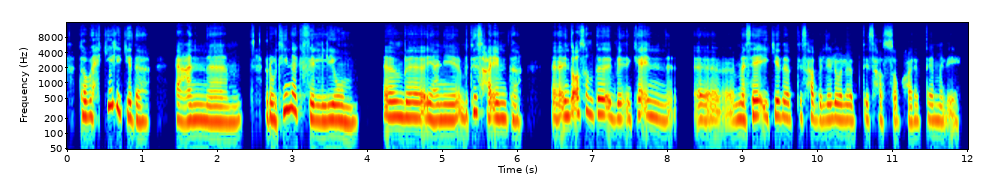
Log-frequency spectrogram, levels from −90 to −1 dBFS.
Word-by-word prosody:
طب 220 -1 +3
احكِ 220 +10 -4
لي 310 - +4
كده 185 -7 -1 0.4
عن، 185 +1 +1
آمم، 170 0 -1 0.3
روتينك 275 - +4
في 200 - +1
اليوم، 180 -2 +2 0.4
آمم، 215 0 +4
ب - - 0 0.3
يعني 190 0 +2
بتصحى 220 0 0
إمتى؟ 195 -3 -1 0.4
أنت 220 +1 +1
أصلًا 260 0 +2
بت 245 - +2
ب 210 -5 +3 0.2
كائن، 215 -6 -1 0.3
آآ، 185 0 -3
مسائي 195 +4 +3
كده، 220 0 +1
بتصحى 205 +2 -5
بالليل 190 +2 -2
والّا 185 -1 0
بتصحى 180 +1 -8
الصبح 170 -1 -9
والّا 170 +1 -4
بتعمل 180 0 -6
إيه؟ - - -9
190 Hz, 150 wpm, -22 LUFS, 180-215 Hz, 0.4 s, لي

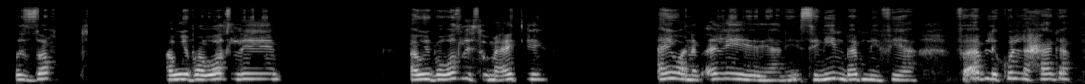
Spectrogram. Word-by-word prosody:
بالضبط. 225 +5 0 1.1
أو 220 - +4
يبَوّظ 230 +2 +4
لي 250 0 -2 1.3
أو 230 +2 +6
يبَوّظ 240 +3 +2
لي 255 - -3
سُمْعِتي. 225 +2 -2 1.1
أيوه 260 0 +2
أنا 215 -1 +1
بقى 245 +3 -1
لي 255 -1 -1 0.2
يعني 190 +3 -6
سنين 240 +3 +2
باَبْني 230 -3 0
فيها، 205 -1 -5 0.4
فقبل 265 -3 +2
كل 275 -2 -3
حاجة 250 +1 +1
235 Hz, 105 wpm, -22 LUFS, 220-255 Hz, 1.3 s, أو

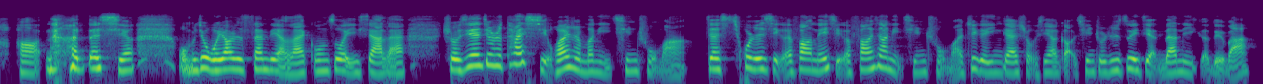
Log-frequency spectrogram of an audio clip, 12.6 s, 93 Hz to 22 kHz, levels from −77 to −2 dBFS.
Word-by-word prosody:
好， 195 -2 0
那 240 -1 +1 0.3
那 260 0 +6
行， 235 -3 +1 0.4
我 - - -2
们 235 -2 -1
就 270 0 +6
围 230 -1 +6
绕 245 +1 +6
这 240 - +3
3 245 +1 0
点 235 0 +1
来 185 +2 +2
工 220 +2 -6
作 235 0 +1
一 200 - -5
下 190 -2 +2
来， 190 +1 -2 0.4
首 240 -1 +4
先， 310 +7 +5
就 330 - +1
是 310 - +2
她 340 +3 +4
喜 240 - -1
欢 240 +5 +4
什 245 -4 -1
么 210 +1 -3
你 205 -2 -11
清 220 -2 -9
楚 215 - -11
吗？ - - -7 0.2
在 250 -1 +3 0.2
或 275 - +1
者 250 0 +5
喜欢 235 0 0
哪 235 +2 +1
几 270 - -6
个 205 - -6
方 245 +4 0
向 275 -3 0
你 215 - -9
清 205 0 -13
楚 - - -13
吗？ - - -9
这 255 +5 -5
个 220 - 0
应 200 0 -8
该 195 -1 0
首 195 - -10
先 205 - -8
要 - - -5
搞 - - -6
清 215 -1 -9
楚， 205 -1 -6
这 210 - -8
是 230 - -4
最 240 +1 0
简 - - -4
单 200 +1 0
的 210 - -7
一 190 - -12
个， - - -12
对 435 +2 -6
吧？ - - -2
230 Hz, 305 characters per minute, -21 LUFS, 205-250 Hz, 0.4 s, 那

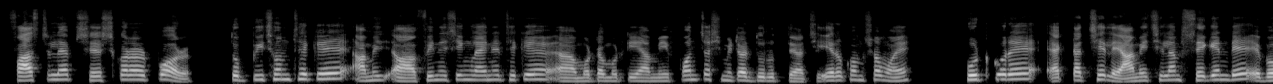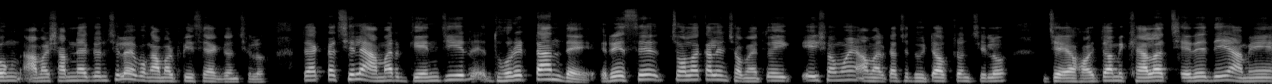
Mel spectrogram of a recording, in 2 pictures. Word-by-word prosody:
1st 190 0 +5
ল্যাপ 225 0 +1
শেষ 185 0 -2
করার 220 -1 +4 0.2
পর 225 - +5 0.5
তো 205 - +3 0.2
পিছন 220 +2 -2 0.2
থেকে 245 +1 +3 0.4
আমি 180 +3 -2 0.2
আ - - +5 0.2
ফিনিশিং 210 +2 -4
লাইনের 210 +1 -2
থেকে 225 +3 0 0.3
আ - - +2 0.2
মোটামুটি 160 +1 -4 0.2
আমি 155 +1 -5 0.2
৫০ 220 +2 -2
মিটার 190 0 +2
দূরত্বে 165 -2 -3
আছি। 145 - -15
এরকম 195 +3 -1 0.2
সময় 175 -5 0 0.6
হুট 215 0 +7
করে 235 +1 +5 0.4
একটা 195 +4 -1
ছেলে, 220 -5 +1 0.2
আমি 175 +4 -1
ছিলাম 210 +1 -1 0.2
2nd 210 +3 +1
এ - - +5 0.2
এবং 175 +1 +4 0.3
আমার 165 +2 -1
সামনে 175 +2 -1
একজন 185 +1 -5
ছিল 225 - -3
এবং 190 -2 -3
আমার 155 0 0
পিছে 155 -1 -5
একজন 135 +1 -6
ছিল। 125 -1 -11 0.4
তো - - -25
একটা 200 +2 -1
ছেলে 235 +1 +3
আমার 180 +2 +1 0.2
গেঞ্জির 180 +6 +1 0.3
ধরে 185 +5 +3 0.2
টান 230 0 +7
দেয় 115 -7 +2 0.3
রেসে 200 +4 +3 0.3
চলাকালীন 215 0 +1
সময়ে। 150 -2 -1
তো - - -6
এই, 175 - +1 0.3
এই 190 - +2
সময় 200 +2 -2
আমার 155 -1 0
কাছে 165 +1 -3
২ 155 -1 -3
টা 165 - +4
অপশন 165 +1 -5
ছিল। 155 0 -5 0.6
যে 160 - +4 0.2
হয়তো 145 +3 0
আমি 175 0 -3
খেলা 165 +2 +6 0.2
ছেড়ে 165 +2 +1
দিয়ে 195 +2 +2
আমি 155 +1 -3
190 Hz, 160 wpm, -23 LUFS, 165-215 Hz, 0.6 s, হুট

